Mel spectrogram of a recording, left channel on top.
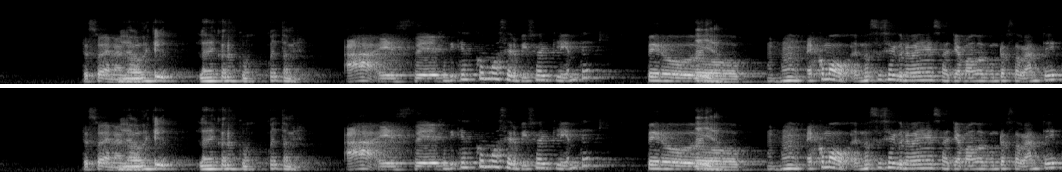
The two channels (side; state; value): both; identical; correlation 1.00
